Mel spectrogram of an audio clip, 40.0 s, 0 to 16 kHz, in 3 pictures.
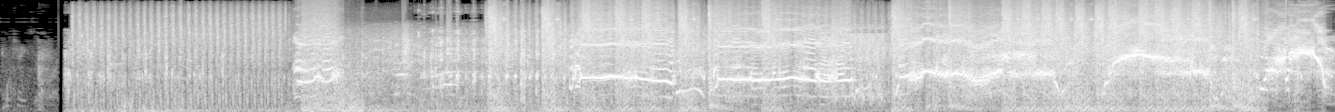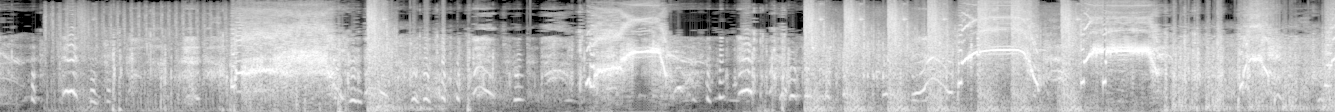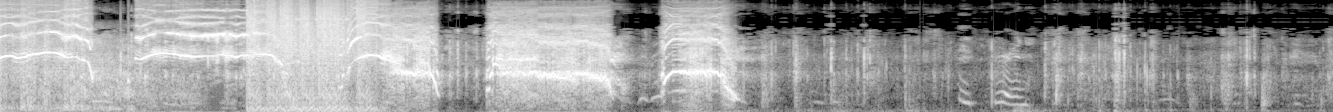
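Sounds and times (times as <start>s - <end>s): children screaming: 2.9s - 4.9s, 5.6s - 13.7s, 15.2s - 17.0s, 19.0s - 20.5s, 22.4s - 25.1s, 25.7s - 34.2s.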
